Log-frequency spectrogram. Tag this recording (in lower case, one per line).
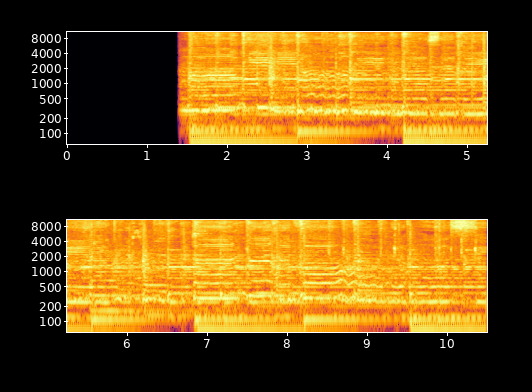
music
